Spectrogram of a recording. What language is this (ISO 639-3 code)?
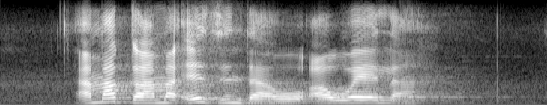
zul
